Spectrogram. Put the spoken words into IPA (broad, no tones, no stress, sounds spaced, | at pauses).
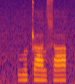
l ʊ ʈ a l ɬ a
